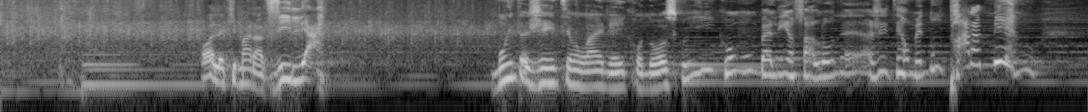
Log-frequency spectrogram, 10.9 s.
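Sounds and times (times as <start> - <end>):
audience applauding: 0.0 - 6.6
speech: 0.8 - 1.3, 2.0 - 3.4, 4.9 - 10.8.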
